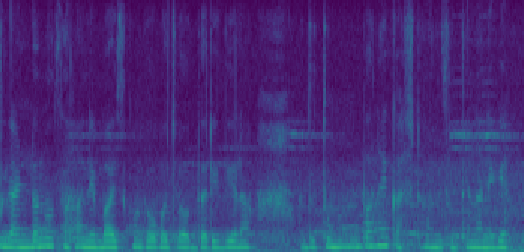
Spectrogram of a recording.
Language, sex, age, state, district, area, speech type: Kannada, female, 30-45, Karnataka, Hassan, rural, spontaneous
